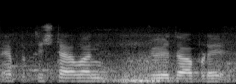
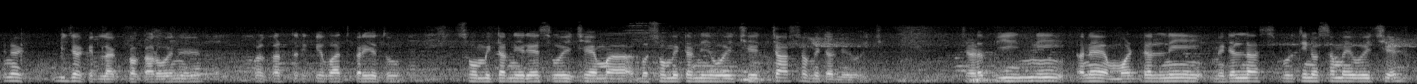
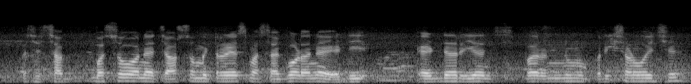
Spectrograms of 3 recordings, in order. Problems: constant background noise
